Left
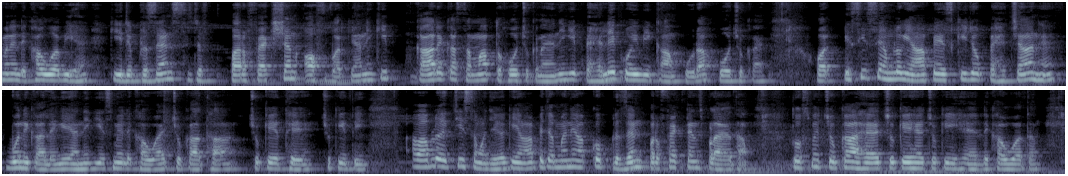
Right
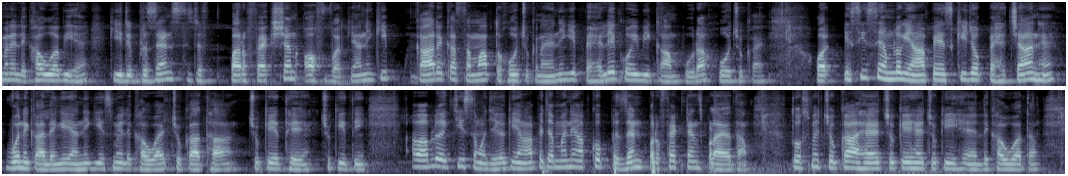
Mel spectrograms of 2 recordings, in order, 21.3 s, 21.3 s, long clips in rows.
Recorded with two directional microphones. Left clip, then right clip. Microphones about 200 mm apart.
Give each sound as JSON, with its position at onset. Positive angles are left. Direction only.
{"t": 0.0, "sound": "speech", "side_deg": -45}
